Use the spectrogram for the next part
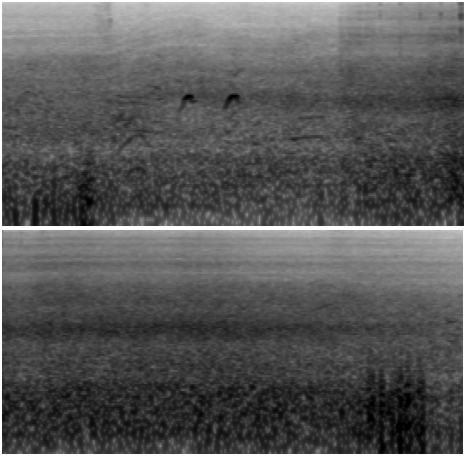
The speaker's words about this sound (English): Can you hear the ocean?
